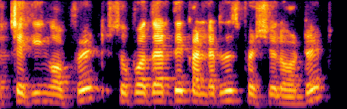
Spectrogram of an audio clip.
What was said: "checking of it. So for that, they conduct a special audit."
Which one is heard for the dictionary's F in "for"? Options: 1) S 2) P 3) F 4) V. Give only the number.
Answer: 2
